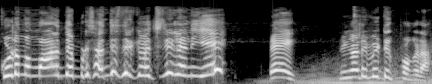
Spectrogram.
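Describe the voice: Putting on a character voice, a woman talks very fast at an extremely high pitch with big pitch swings and a bright, sharp tone, while faint music plays in the background.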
